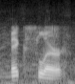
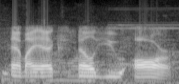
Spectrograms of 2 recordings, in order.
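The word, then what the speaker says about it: Mixlr: by searching Metamora softball on mixler pronounced mix lur I'm sorry mix LR is uh with that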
